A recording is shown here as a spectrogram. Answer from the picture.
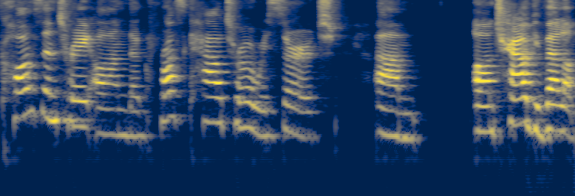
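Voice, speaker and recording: With a non-native accent, a woman speaks at a fairly slow pace in a bright, sharp tone with very wide pitch swings. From southern China (Canton). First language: Chinese. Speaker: academic researcher. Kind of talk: lecture. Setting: video call. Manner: halting.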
